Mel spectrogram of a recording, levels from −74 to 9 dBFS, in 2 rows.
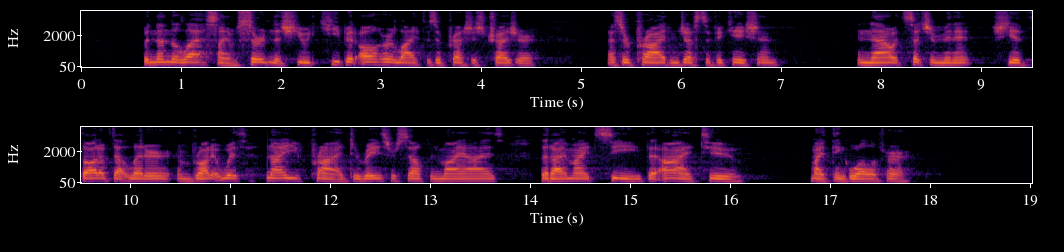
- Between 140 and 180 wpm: No, average, 190 wpm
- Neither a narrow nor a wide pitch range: No, narrow, 1.3 semitones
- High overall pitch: No, low, 130 Hz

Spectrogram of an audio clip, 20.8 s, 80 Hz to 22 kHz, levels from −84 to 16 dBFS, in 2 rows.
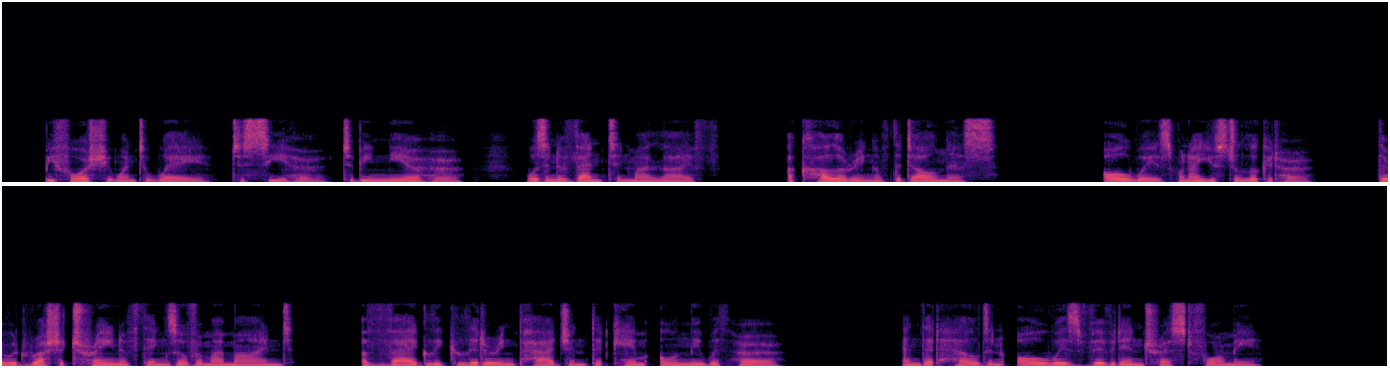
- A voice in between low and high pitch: Yes, medium, 155 Hz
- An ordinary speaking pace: Yes, average, 170 wpm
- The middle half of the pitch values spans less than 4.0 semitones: Yes, average, 3.0 semitones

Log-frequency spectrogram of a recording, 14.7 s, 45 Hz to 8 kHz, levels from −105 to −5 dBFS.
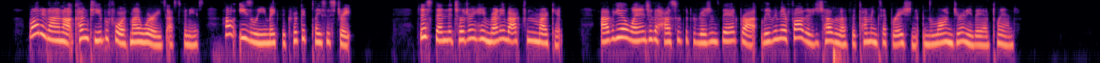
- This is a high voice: Yes, very high, 265 Hz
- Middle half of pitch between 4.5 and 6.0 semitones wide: No, average, 4.1 semitones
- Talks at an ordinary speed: No, fast, 240 wpm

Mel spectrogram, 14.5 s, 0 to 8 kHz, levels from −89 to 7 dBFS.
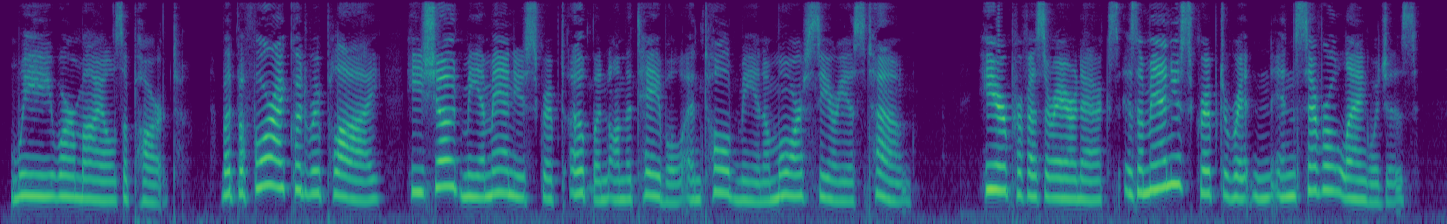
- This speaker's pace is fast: No, average, 150 wpm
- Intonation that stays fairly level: No, average, 4.2 semitones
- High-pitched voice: Yes, very high, 255 Hz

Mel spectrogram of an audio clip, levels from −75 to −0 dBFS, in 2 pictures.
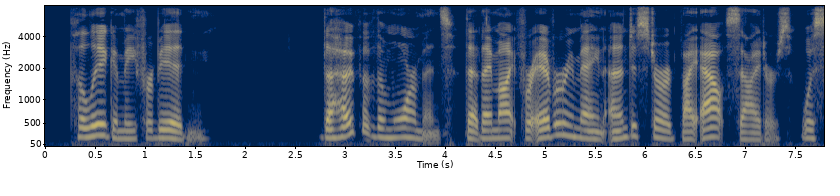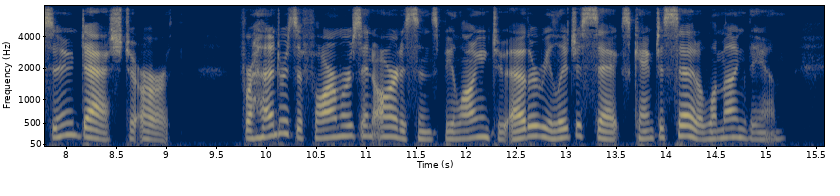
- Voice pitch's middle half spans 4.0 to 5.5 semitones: No, average, 3.4 semitones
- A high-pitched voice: No, medium, 180 Hz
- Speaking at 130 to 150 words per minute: Yes, average, 140 wpm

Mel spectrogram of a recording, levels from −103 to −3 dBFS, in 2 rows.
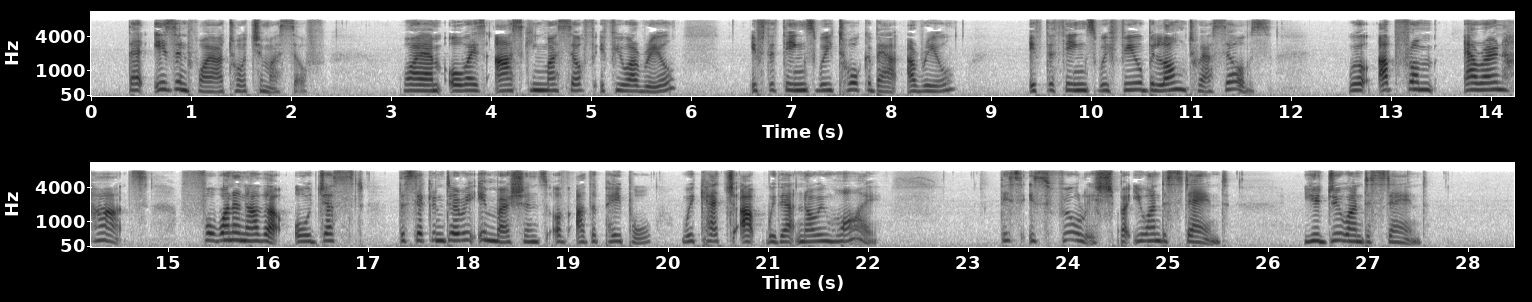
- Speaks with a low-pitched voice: No, high, 240 Hz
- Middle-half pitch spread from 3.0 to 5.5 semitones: No, narrow, 2.6 semitones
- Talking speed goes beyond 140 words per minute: No, slow, 135 wpm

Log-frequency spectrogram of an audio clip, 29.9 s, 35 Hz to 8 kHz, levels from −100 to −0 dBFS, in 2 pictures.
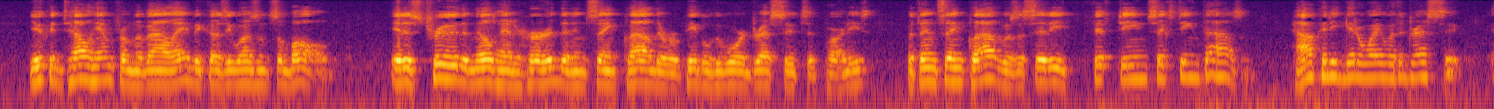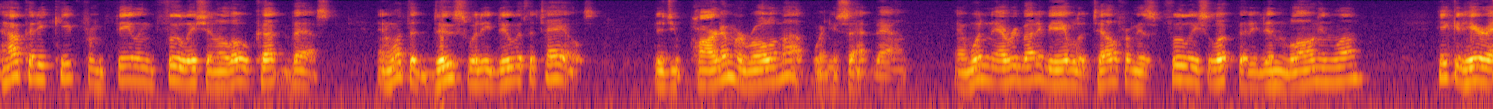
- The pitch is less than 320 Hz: Yes, low, 135 Hz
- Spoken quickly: Yes, fast, 215 wpm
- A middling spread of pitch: Yes, average, 4.7 semitones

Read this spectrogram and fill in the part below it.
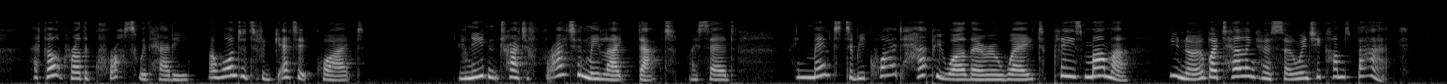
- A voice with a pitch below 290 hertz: No, very high, 305 Hz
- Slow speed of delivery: No, average, 185 wpm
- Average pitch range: No, wide, 8.0 semitones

